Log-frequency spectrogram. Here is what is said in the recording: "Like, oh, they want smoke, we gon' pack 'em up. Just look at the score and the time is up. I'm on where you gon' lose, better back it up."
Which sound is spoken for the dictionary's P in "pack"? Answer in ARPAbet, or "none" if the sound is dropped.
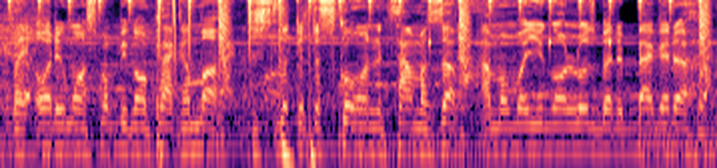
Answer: P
